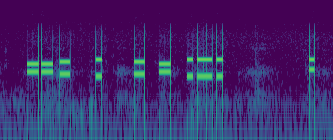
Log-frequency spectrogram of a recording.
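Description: A rapid series of phone keypad DTMF tones as an area code and mobile phone number are entered, short dual-pitch beeps in quick clusters with brief pauses, clear with no talking.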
